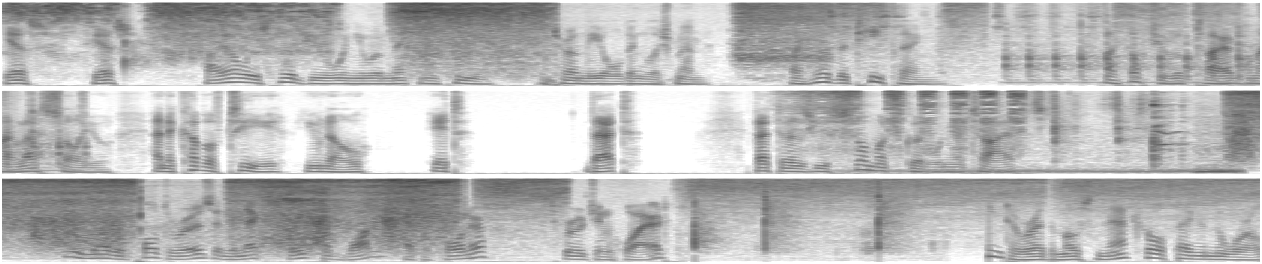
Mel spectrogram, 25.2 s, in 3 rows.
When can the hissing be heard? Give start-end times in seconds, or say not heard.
0.0-8.5, 13.5-25.1.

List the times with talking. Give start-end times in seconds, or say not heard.
0.0-6.3, 7.3-15.2, 17.1-21.3, 23.3-25.1.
